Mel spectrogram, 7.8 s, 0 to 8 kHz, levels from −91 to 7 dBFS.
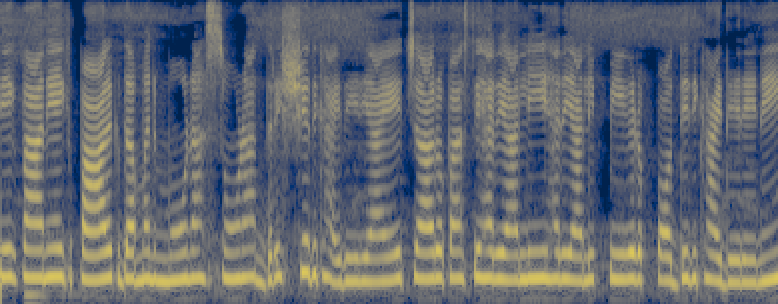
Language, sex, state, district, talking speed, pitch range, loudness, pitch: Punjabi, female, Delhi, New Delhi, 190 wpm, 245-265 Hz, -14 LUFS, 255 Hz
